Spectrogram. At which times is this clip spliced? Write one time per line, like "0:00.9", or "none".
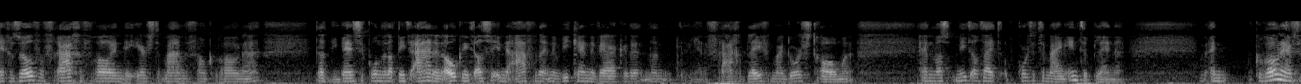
0:03.3
0:09.2

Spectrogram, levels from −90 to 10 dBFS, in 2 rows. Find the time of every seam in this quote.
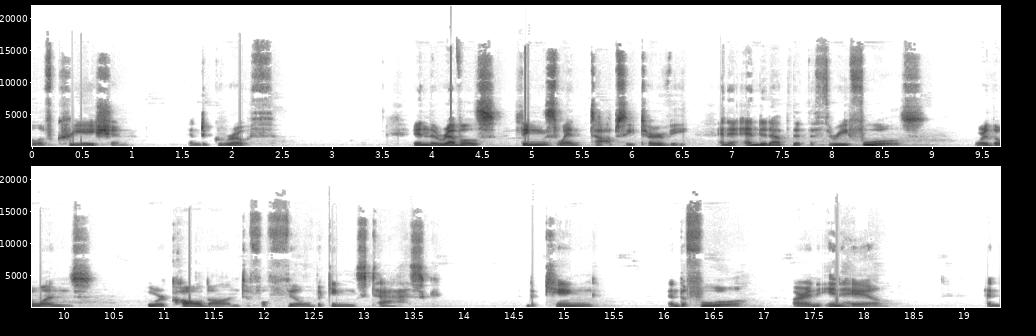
0:06.8
0:14.5

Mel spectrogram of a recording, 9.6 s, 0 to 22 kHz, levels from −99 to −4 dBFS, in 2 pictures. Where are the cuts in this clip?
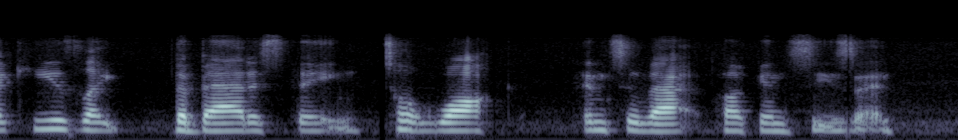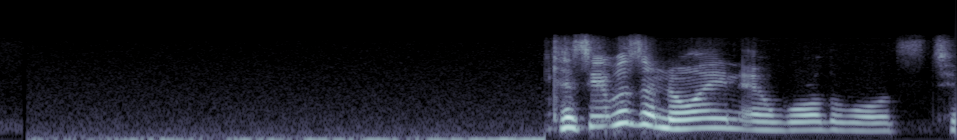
0:01.9

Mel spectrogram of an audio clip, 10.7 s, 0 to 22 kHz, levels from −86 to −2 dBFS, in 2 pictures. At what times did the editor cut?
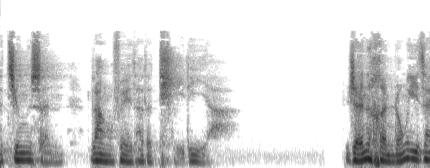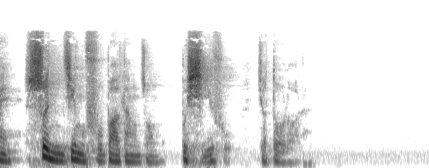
0:04.3

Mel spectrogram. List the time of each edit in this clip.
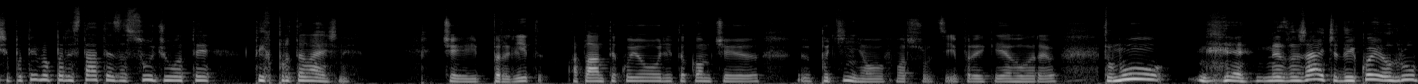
0:04.3
0:11.0

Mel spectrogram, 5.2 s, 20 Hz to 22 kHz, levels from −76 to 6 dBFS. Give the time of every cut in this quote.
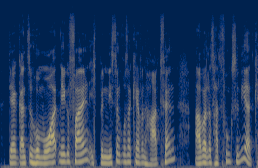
none

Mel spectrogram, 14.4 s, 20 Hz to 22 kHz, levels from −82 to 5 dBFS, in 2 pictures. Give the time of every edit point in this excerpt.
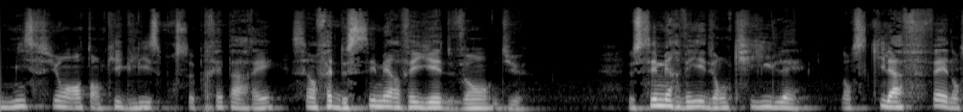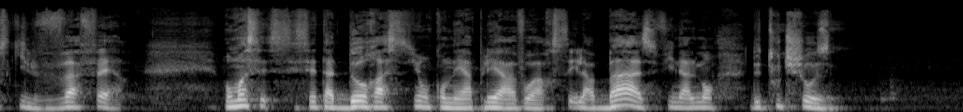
0:02.1

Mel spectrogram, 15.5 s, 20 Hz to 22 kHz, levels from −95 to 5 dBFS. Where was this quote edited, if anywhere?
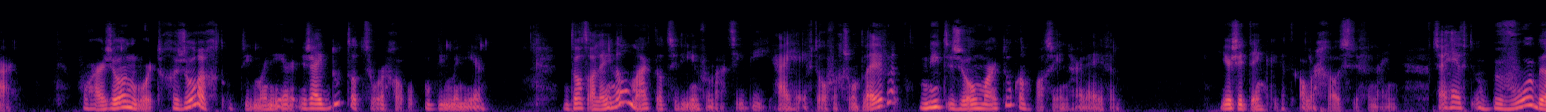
0:09.0
0:12.0
0:14.3

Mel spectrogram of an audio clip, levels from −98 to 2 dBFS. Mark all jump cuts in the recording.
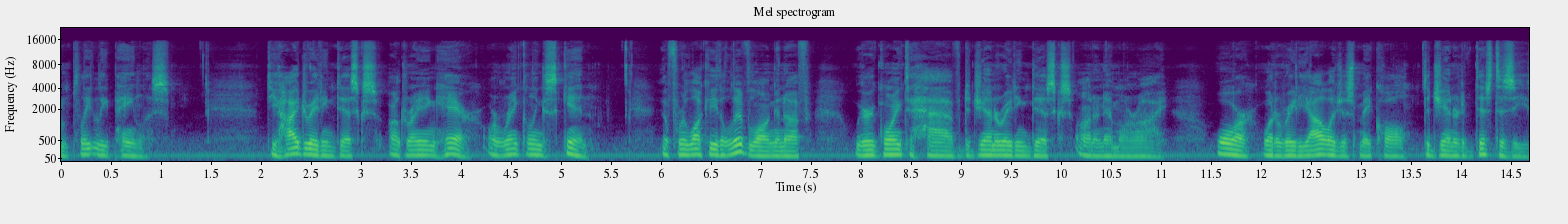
0:03.4

